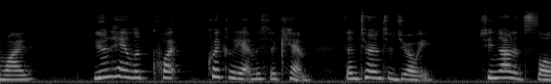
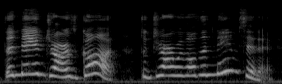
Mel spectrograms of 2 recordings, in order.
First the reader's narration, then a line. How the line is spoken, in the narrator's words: Ralph shouted at him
